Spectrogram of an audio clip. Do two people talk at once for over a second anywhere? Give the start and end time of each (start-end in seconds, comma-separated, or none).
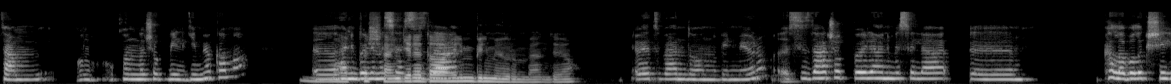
3.3-4.6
